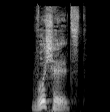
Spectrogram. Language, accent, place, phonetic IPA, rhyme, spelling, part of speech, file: German, Germany, Berlin, [ˈvʊʃl̩st], -ʊʃl̩st, wuschelst, verb, De-wuschelst.ogg
- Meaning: second-person singular present of wuscheln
